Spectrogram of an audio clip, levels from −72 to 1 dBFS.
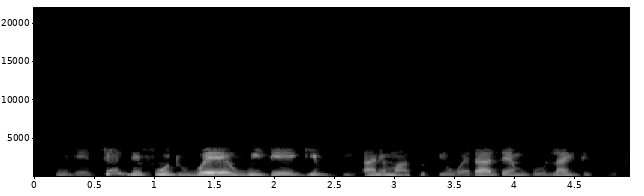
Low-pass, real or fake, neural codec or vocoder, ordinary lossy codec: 3.6 kHz; fake; vocoder, 22.05 kHz, 80 mel bands, Vocos; none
